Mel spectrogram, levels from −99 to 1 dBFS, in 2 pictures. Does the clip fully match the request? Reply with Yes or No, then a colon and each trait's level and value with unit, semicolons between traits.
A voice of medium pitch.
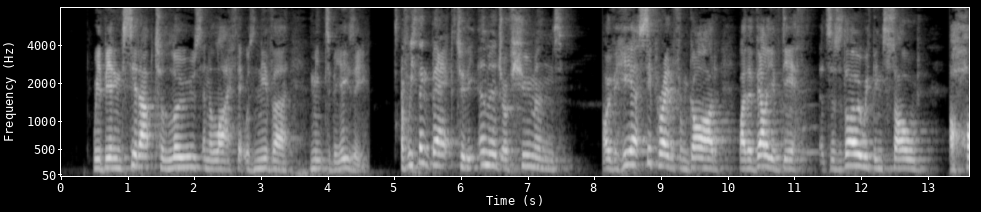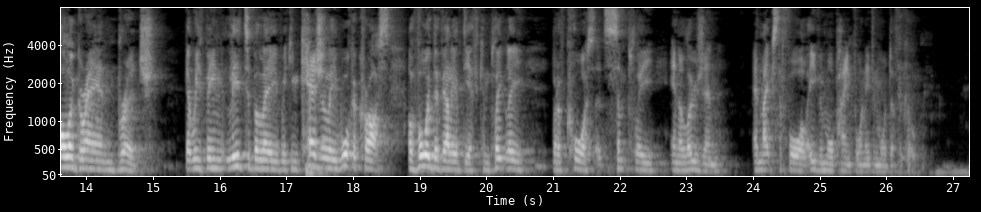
Yes: medium, 160 Hz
